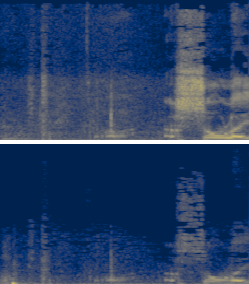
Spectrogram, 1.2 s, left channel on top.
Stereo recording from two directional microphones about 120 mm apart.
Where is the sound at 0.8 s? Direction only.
45° left (ahead or behind).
